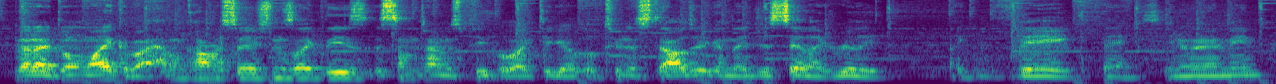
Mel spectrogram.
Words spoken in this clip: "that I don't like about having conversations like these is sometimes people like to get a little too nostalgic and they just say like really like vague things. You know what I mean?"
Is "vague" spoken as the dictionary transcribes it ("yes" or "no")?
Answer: yes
